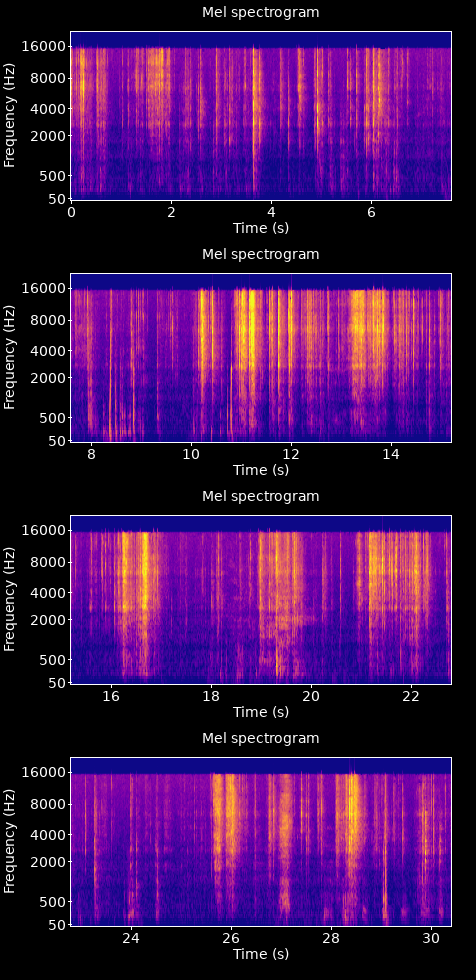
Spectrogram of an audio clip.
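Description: Tape and plastic wrap being pulled, torn and crinkled off a hard plastic carrying case, in short irregular bursts.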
